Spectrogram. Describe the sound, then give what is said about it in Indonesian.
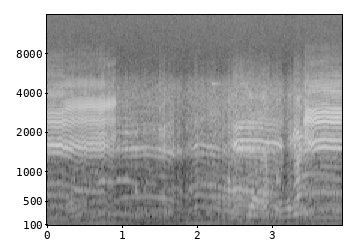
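Sheep bleat as a shepherd counts his flock, with long, wavering, nasal calls overlapping almost without a break throughout, loud and alone. “Mbaya si biri-biri walina, itu montan parirung. Mana mai si gembala rumeken sebiri-birina pengesang-esan.”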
